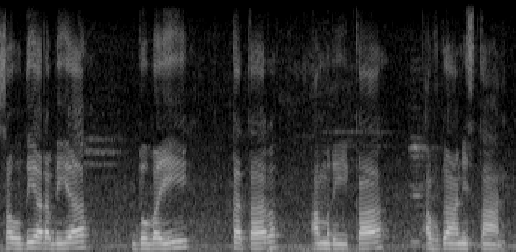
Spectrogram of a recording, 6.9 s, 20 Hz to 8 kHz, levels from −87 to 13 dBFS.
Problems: constant background noise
